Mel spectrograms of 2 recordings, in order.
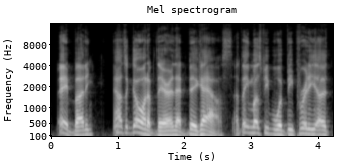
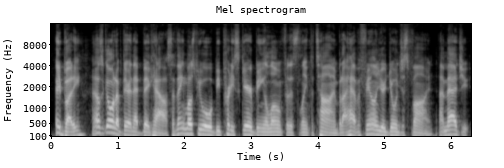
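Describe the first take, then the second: First: A light, lightly voiced cartoon dad; reading the letter as a mild Dexter's Lab dad. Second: Said in the usual way. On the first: Gamer reads his dad's letter in a lightly voiced cartoon dad. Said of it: "voice him like, you know, dad from Dexter's Lab". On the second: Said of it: "I kinda wanna voice him like".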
